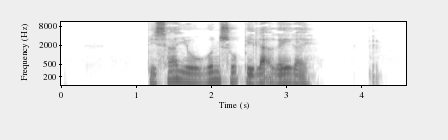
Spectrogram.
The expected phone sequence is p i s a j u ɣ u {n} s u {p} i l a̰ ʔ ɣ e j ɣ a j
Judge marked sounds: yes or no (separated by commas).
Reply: yes, yes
